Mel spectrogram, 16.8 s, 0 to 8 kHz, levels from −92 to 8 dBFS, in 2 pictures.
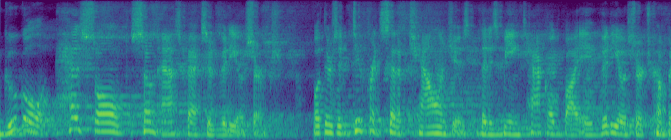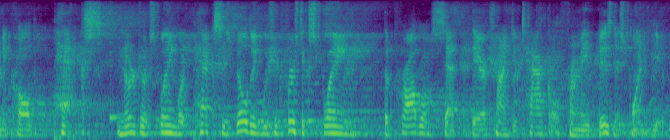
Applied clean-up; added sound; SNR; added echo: none; Cowbell; 18 dB; reverberation time 2.4 s.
